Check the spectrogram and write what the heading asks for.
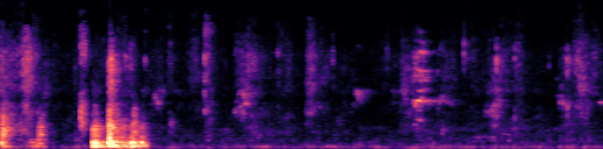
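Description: Macaque calls: two loud, harsh bursts in the first second and a half, then a few faint, high squeaks.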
